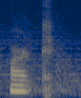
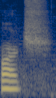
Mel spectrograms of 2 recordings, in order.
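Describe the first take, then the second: First: The word ends with a k sound. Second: The word ends with a ch sound. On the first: "Is this arc?" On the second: "Is this arch?"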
